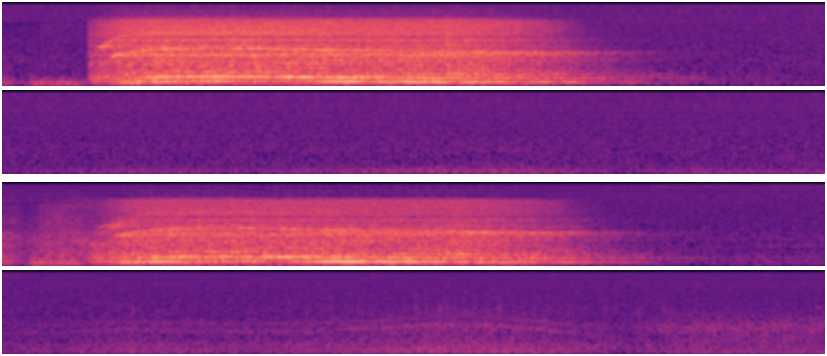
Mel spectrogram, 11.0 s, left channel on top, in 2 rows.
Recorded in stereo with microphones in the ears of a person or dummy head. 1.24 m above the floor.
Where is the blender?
75° left (ahead or behind), 5.5 m.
